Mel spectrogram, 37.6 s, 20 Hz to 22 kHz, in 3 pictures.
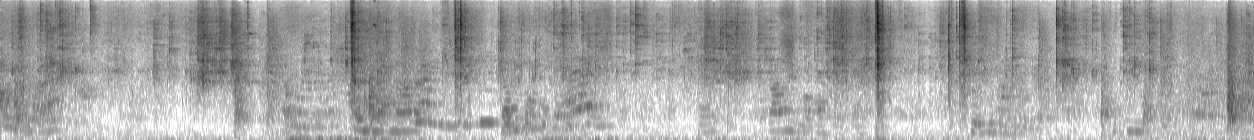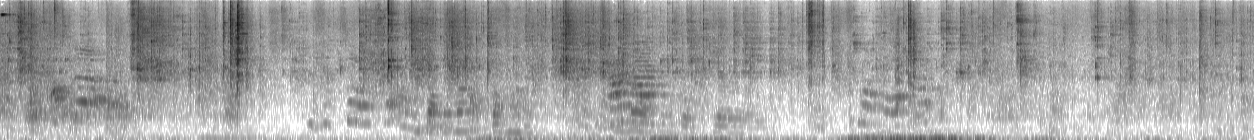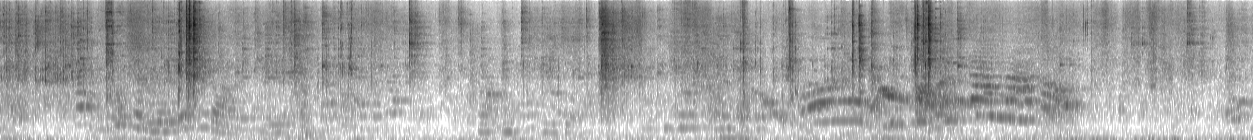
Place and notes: Guangming Rd., Fangyuan Township - Oyster Shell
Oyster Shell, in the Small village, Children's sound, Traffic Sound
Zoom H6 MS+ Rode NT4, Best with Headphone( SoundMap20140308- 5 )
